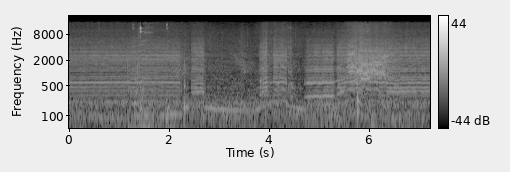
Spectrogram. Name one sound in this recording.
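A car engine roars at high revs, shifting gears.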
